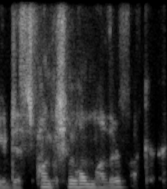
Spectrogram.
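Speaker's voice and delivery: muttering under breath. Tabletop player in character responding to Haskar, muttering under breath. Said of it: "just muttering under my breath".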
